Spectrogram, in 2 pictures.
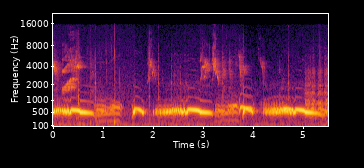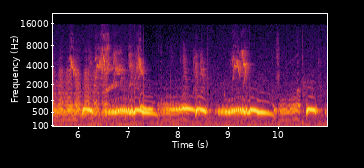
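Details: A singing dove gives long, soft rolling coos, each about a second long, repeated every two seconds or so, said to call daily at prayer time; faint chirps from small birds in the background.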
